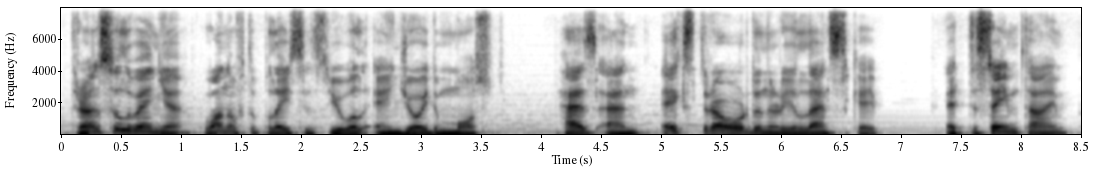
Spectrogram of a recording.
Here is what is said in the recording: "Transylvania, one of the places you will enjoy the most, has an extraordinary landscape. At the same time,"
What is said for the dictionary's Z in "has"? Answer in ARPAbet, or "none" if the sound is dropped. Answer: Z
